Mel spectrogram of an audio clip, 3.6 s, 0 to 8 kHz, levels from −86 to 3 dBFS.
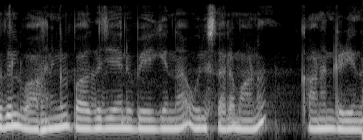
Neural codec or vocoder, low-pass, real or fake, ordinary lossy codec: none; 7.2 kHz; real; none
